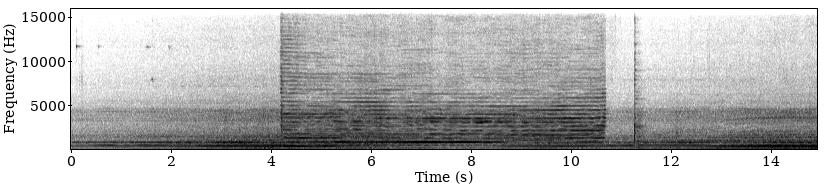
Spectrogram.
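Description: Delta 8-inch jointer with a Byrd segmented (helical) cutterhead running with a steady hum, then cutting a quilted maple board on a fairly heavy pass. The cutting hiss starts about four seconds in, lasts about six seconds and cuts off abruptly, leaving the machine running on, with a sharp click a moment later.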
